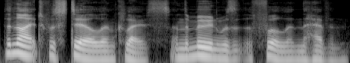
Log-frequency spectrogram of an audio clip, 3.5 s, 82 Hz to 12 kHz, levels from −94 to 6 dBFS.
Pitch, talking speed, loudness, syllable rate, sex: 120 Hz, 275 wpm, -22 LUFS, 5.4 syllables/s, male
